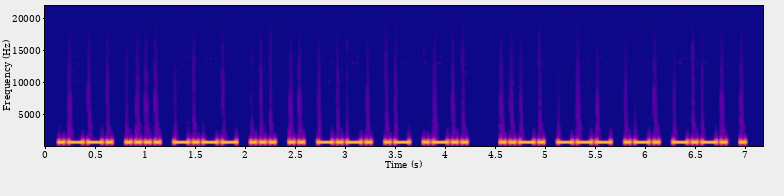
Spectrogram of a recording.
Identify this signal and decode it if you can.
Morse code, heard as a keyed tone, about 25 wpm, 700 Hz. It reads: PHYSICAL FORCE
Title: Sentences from Top 1000 Words - Review Part 4 - 25wpm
